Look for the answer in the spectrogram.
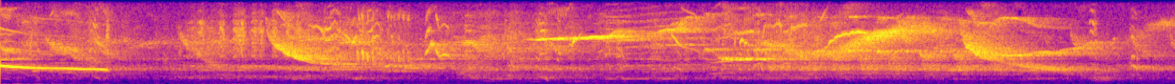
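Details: Colony of starlings at first light in Cabañeros National Park, Spain, competing with mimicked songs; dense overlapping whistles, a clear falling whistle at the start, then a steady chorus of chirps, squeaks and sweeping whistled notes.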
